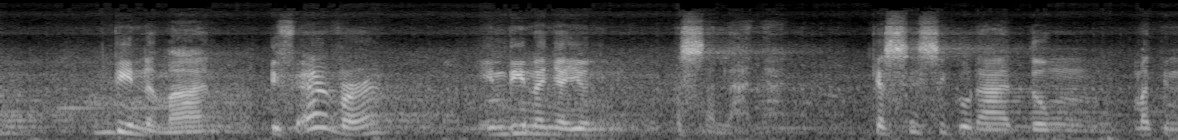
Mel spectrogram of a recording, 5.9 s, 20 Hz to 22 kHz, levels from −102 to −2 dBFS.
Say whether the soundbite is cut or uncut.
uncut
